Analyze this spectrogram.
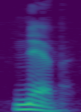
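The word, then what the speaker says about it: nb: The semicircle hieroglyph is a woven basket and was pronounced neb.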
